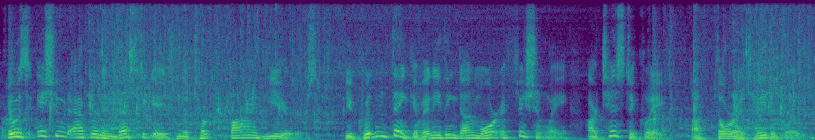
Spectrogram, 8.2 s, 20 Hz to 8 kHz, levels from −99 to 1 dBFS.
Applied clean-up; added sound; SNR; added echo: none; Toilet flush; 17 dB; reverberation time 0.4 s.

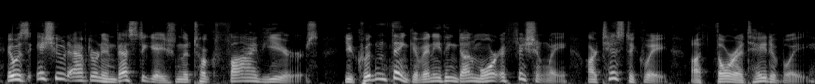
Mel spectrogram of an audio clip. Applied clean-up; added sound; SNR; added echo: none; none; none; none.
